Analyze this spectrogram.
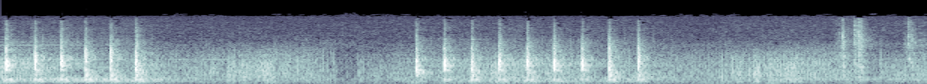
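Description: Several bursts of quick, sharp knocks on a door, each run of five or six raps separated by short pauses, fairly loud over a quiet hum. No one speaks.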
